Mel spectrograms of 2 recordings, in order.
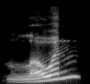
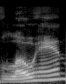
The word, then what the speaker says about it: Lohan: it's technically yelen hole and the other one loan instead of Lohan Lindsay loen um and there's also William Deo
